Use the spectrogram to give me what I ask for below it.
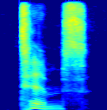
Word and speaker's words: Thames: How do you pronounce it? – Thames.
